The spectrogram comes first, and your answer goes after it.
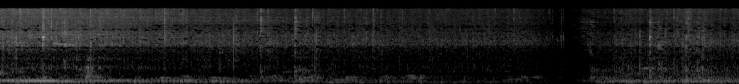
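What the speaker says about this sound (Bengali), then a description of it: "এগুলোকে আমি ভেজে নিয়েছি" Chopped onions and green chillies fry steadily in a pan over a medium gas flame, a continuous close sizzle with occasional stirring scrapes, no voices present.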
